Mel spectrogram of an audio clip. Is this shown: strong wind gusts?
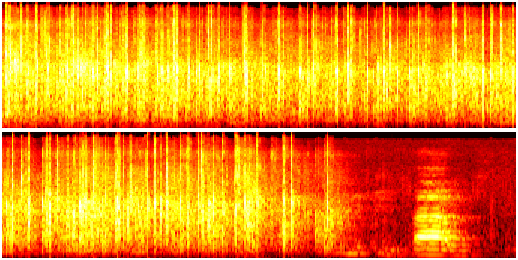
no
